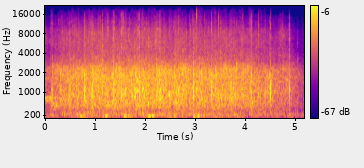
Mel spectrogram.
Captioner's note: audience applauding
